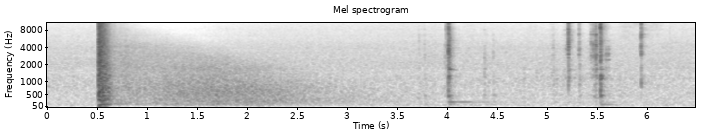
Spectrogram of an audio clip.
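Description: A .223 switch-barrel rifle firing 69-grain bullets: one loud, sharp shot with a long decaying ring, then after a pause a further cluster of quick, fainter cracks and clicks, with no one speaking.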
